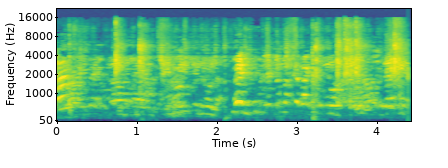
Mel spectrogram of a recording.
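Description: Voices calling out, broken by scattered sharp hand claps; the loudest clap comes about halfway through, and a quick run of claps near the end.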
